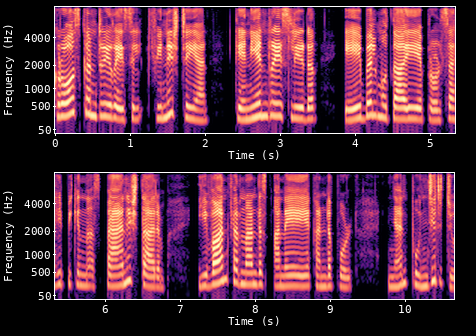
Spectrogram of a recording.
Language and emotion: Malayalam, happy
